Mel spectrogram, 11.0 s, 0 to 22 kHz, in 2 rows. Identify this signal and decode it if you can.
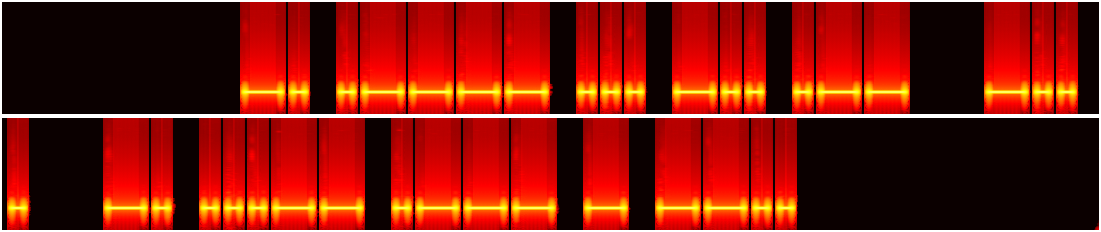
Morse code, heard as a keyed tone, about 20 wpm, 700 Hz. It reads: N1SDW DE N3JTZ
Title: USA Callsign DE Callsign - 5 Characters - 20wpm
